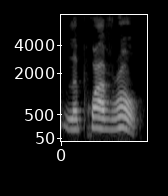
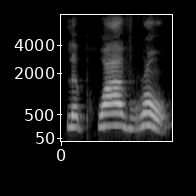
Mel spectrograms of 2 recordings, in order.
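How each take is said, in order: First: Said in the usual way. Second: "Le poivron" slow, louder and clear; teacher introducing a new word slowly; slow model word. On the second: Shown as a demonstration. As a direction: stretch it out for learners. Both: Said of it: "I'll say it, you say it".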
